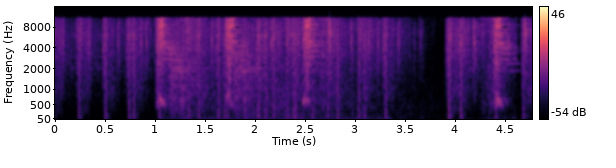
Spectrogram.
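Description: A blade slashes swiftly.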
